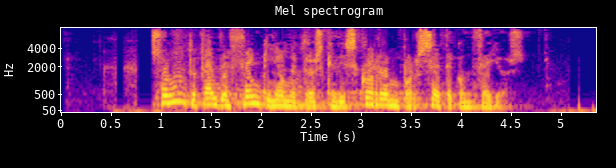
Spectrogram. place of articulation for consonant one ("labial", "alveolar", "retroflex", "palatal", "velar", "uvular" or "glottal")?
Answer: alveolar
